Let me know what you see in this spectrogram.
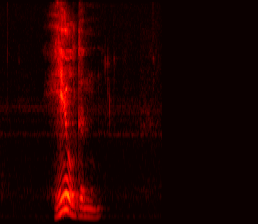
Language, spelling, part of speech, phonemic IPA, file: Dutch, hielden, verb, /hiɫ.də(n)/, Nl-hielden.ogg
- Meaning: inflection of houden: 1. plural past indicative 2. plural past subjunctive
